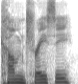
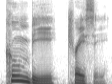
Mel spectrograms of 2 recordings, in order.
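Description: First: The first word is said shortened, like 'cum'. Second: The first word is said the way it is spelled. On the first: "Some of those letters are probably silent, right? It's probably just like cum Tracy" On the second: "I think I'm saying that right"

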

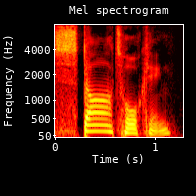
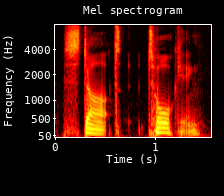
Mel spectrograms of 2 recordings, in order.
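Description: First: The first t is dropped with no gap. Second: Both t sounds are pronounced separately.

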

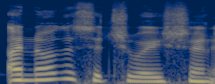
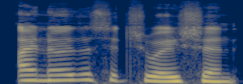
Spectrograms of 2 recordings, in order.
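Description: First: It is spoken in an American accent. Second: It is spoken in a non-American accent. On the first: The speaker calls it wrong. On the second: The speaker calls it right.

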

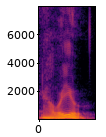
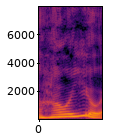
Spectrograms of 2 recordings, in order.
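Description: First: It sounds automatic and routine. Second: It sounds sincere and warm.

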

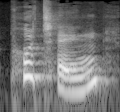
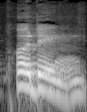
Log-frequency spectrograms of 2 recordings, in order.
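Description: First: The T is an affricated, slit sound. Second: The T is a quick flapped sound. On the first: This is the older Irish English way of saying it. "which is an affricated T, a slit T" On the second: This is an American-style way younger people say it. "the kids saying pudding with the flap"

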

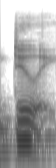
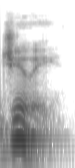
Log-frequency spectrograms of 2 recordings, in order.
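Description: First: The word begins with a plain D sound. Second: The word begins with a J sound. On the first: This is how other speakers say it. "They say Dewey" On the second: This is how the speaker's own group says it.

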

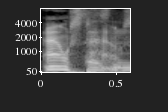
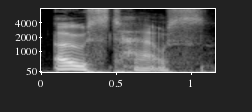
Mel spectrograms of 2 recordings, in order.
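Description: First: The first word has the vowel of 'out'. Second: The first word has the vowel of 'coast'. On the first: The speaker calls it wrong. "I pronounced it oust house" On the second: The speaker calls it right. "As in coast house?"

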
